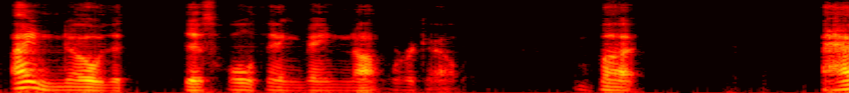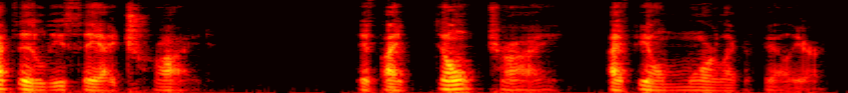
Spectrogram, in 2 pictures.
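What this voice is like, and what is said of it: Sick, rough-sounding voice. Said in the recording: “sorry for my voice. I am more or less still a little sick”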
